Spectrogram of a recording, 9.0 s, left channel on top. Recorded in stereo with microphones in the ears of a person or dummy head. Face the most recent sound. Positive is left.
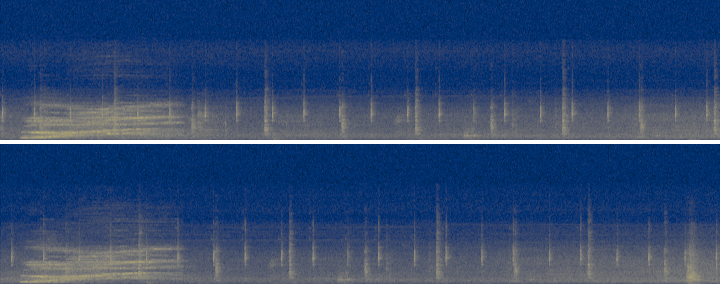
turn(degrees=-75)  # may be behind; listen again after turning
